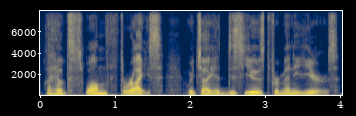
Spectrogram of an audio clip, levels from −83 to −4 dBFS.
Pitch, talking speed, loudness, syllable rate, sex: 140 Hz, 165 wpm, -17 LUFS, 4.3 syllables/s, male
